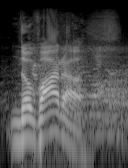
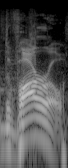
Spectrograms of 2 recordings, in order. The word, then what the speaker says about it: Navarro: Nice move down the court, and the personal foul goes against Novara. I'm trying to, let me get the right pronunciation of that name. It's Navarro. Navarro, I beg your pardon.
